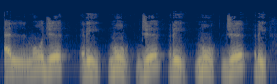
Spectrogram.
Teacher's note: فنضم الشفتين عند الميم، نعيدهما إلى وضعهما الطبيعية عند الجيم، وننطق الجيم من مخرجها ونعطيها كامل صفاتها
